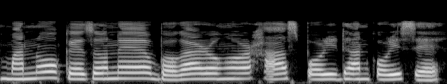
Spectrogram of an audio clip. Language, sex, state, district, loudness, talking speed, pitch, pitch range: Assamese, female, Assam, Sonitpur, -12 LUFS, 80 wpm, 250 Hz, 235-260 Hz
